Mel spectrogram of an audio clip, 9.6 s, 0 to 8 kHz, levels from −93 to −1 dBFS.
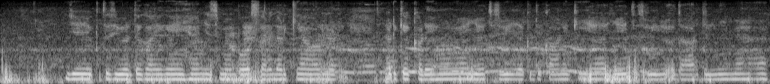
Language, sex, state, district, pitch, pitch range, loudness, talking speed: Hindi, male, Punjab, Fazilka, 180 Hz, 175-185 Hz, -21 LUFS, 155 wpm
